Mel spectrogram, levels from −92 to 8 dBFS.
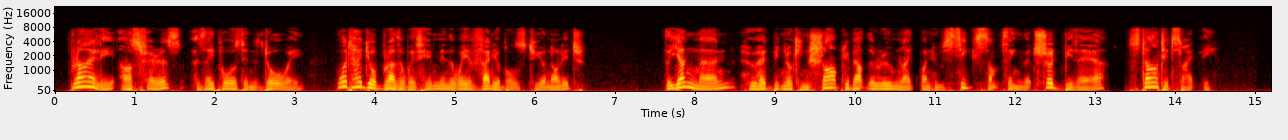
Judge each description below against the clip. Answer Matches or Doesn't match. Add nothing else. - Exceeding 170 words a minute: Matches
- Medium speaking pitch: Doesn't match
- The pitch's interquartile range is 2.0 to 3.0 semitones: Doesn't match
